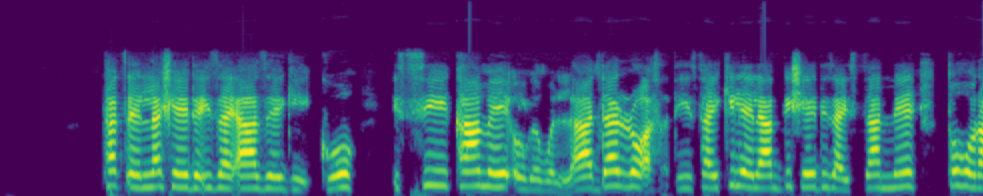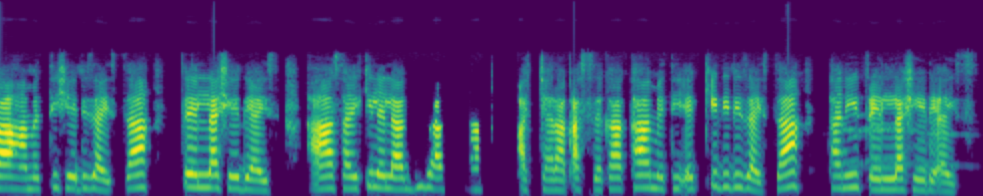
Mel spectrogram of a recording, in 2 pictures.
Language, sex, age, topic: Gamo, male, 18-24, government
